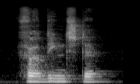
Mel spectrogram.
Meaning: merit
- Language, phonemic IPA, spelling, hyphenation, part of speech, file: Dutch, /vərˈdin.stə/, verdienste, ver‧dien‧ste, noun, Nl-verdienste.ogg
